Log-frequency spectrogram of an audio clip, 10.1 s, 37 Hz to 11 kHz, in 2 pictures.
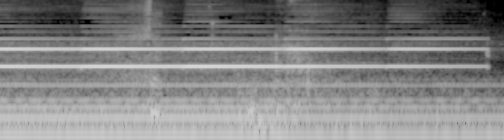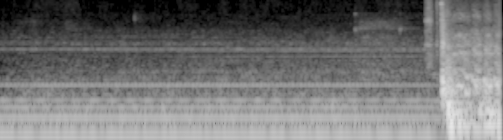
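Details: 1999 Ford F-350 7.3 diesel, cold start with bad glow plugs: slow rhythmic cranking that never catches; the steady electrical buzz is unrelated. Cold no-start from failed glow plugs.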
